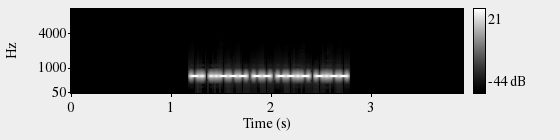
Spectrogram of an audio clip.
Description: Morse code, heard as a keyed tone, about 51 wpm, 700 Hz. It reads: N2MQY
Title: USA Call Signs - 5 Characters - 2x Character Spacing - 50wpm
